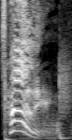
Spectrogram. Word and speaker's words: Telly: The name's Telly rhymes with Nelly.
